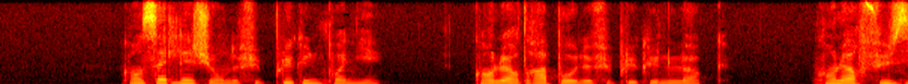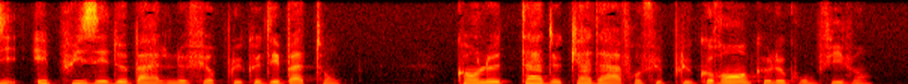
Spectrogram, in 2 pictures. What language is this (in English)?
French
